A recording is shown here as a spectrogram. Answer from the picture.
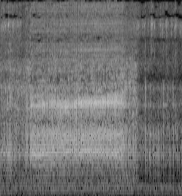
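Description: Anime energy-attack sound effect with a drawn-out, roar-like cry: a dense rushing sound starts about a third of a second in, holds steady for well over a second, then drops away near the end.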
